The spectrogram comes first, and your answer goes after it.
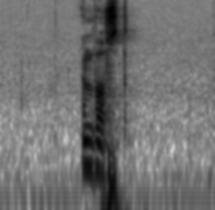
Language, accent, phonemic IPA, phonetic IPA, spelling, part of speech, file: Armenian, Eastern Armenian, /əmˈbost/, [əmbóst], ըմբոստ, adjective / noun / adverb, Hy-ըմբոստ.ogg
- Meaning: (adjective) 1. rebellious, defiant 2. recalcitrant, intractable, unruly 3. strong, powerful 4. standing firm; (noun) 1. rebel 2. nonconformist, dissident; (adverb) rebelliously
